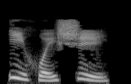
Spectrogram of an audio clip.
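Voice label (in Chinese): "一回事", Mandarin Chinese; chinese flashcards; hsk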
